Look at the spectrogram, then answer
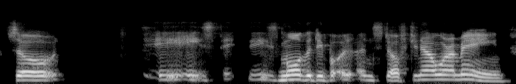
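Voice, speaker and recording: A woman hosting a paranormal chat stream, talking casually with a loud, booming voice and many restarts. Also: fairly even intonation, unhurried, dry recording. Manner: rambling, many restarts and "do you know what I mean". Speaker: host of a paranormal chat show. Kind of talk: casual live-stream chat reading viewer comments. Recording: dull, dry low-fi stream audio.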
